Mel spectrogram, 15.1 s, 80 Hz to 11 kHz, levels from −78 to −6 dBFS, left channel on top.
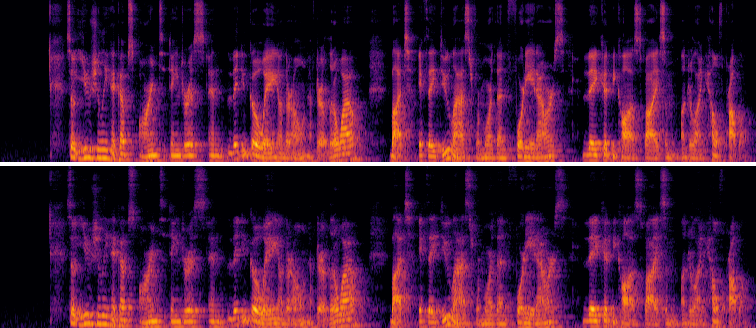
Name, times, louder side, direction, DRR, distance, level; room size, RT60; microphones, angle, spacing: voice 1, 1.0-11.3 11.7-14.9, left 1 dB, 55° left, 7 dB, 2.2 m, -26 dB
12.5 x 9.2 x 9.4 m, 0.71 s
head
